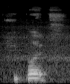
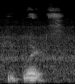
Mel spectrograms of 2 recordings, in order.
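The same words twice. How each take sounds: The two takes are said the same way.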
